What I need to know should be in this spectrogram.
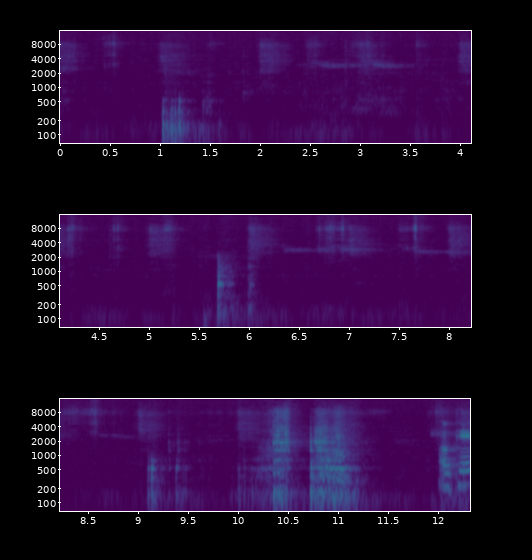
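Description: A knife chops on a plastic board with sharp knocks.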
